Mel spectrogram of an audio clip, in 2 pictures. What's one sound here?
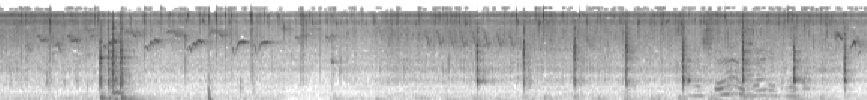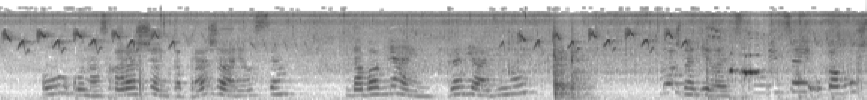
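A spatula scrapes and taps against a frying pan.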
